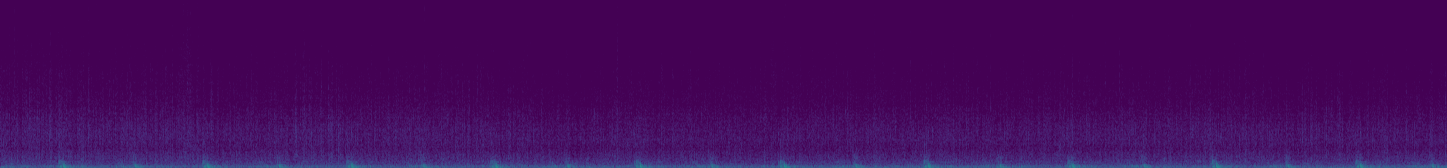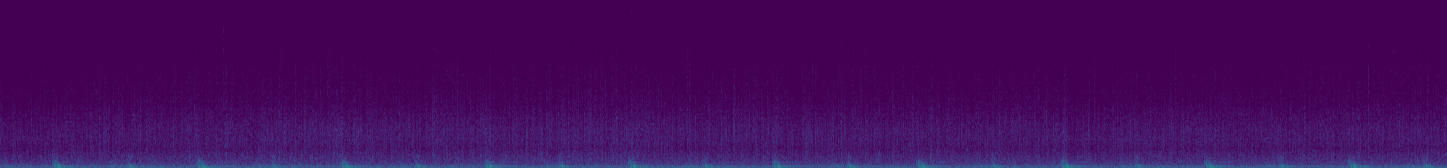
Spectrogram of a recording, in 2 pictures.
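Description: Steady rain, with a dull low thud repeating evenly about every one and a half seconds.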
